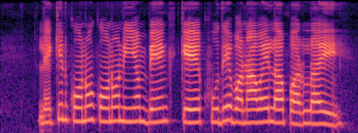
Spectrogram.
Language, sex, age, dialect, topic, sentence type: Magahi, female, 18-24, Western, banking, statement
